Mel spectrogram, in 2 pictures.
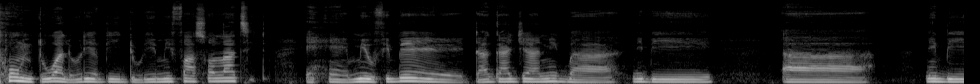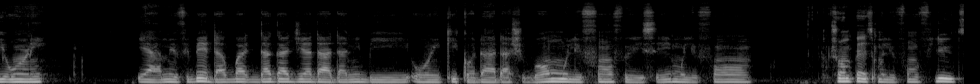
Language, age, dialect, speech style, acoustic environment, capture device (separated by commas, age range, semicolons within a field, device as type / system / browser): Yoruba, 18-24, Nigeria - Lagos Yoruba, relaxed, nature, mobile / Linux / Chrome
